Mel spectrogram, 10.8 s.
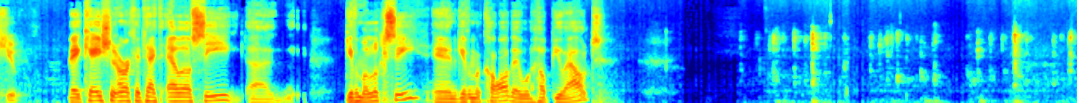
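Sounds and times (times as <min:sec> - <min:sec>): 
speech: 0:00.0 - 0:06.1
typing on a keyboard: 0:07.4 - 0:10.7.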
